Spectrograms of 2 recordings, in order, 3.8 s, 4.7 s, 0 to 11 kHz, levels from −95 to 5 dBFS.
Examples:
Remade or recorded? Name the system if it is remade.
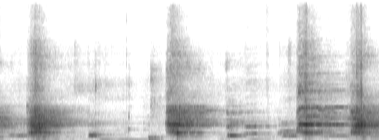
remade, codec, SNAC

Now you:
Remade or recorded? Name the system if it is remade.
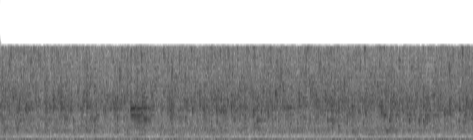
recorded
